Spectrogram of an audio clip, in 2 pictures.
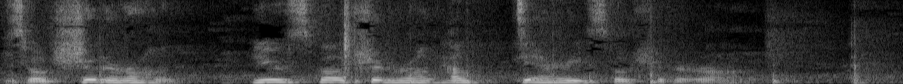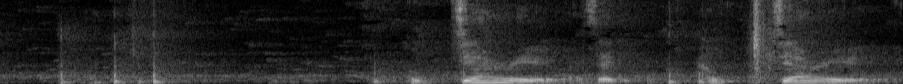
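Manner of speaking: high, hammed-up indignation; mock fury at a misspelled item; mock outrage. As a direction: scold the game like an offended diva.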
